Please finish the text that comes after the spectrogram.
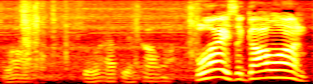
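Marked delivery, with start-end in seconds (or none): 1.9-3.1 loud, high, triumphant call; excited shout. Real, not acted. Calling out to friends.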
